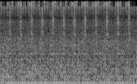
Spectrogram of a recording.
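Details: Vehicle whose worn-out motor mounts are being replaced and which has a radiator leak, idling steadily with quick, even ticking of roughly ten a second; a noisy valve or lifter on one side is suspected, not confirmed. Engine ticking.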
